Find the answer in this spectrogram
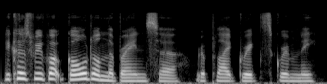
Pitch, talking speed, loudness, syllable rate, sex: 185 Hz, 200 wpm, -17 LUFS, 5.2 syllables/s, female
